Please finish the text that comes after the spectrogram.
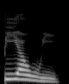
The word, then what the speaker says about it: Piauí: Olha só a diferença em palavras como Piauí. Aqui, o I forte está na última sílaba, é uma oxítona. E por isso, o acento continua lá, firme e forte.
